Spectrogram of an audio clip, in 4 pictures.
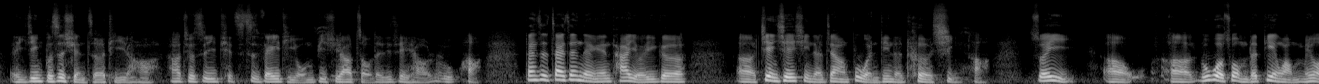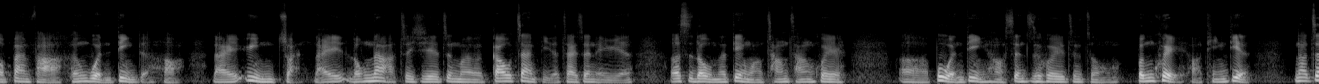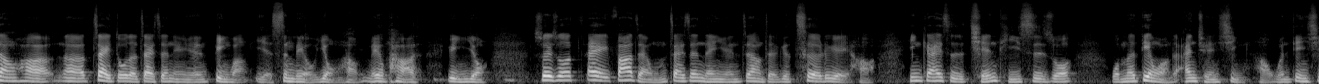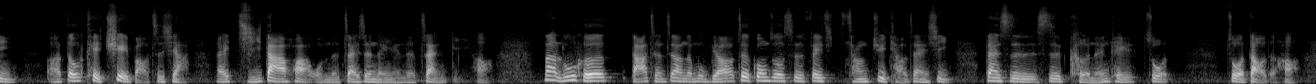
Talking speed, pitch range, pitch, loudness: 275 characters per minute, 115-150 Hz, 130 Hz, -23 LUFS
